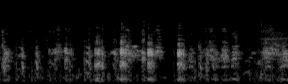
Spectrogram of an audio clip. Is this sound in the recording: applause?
no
